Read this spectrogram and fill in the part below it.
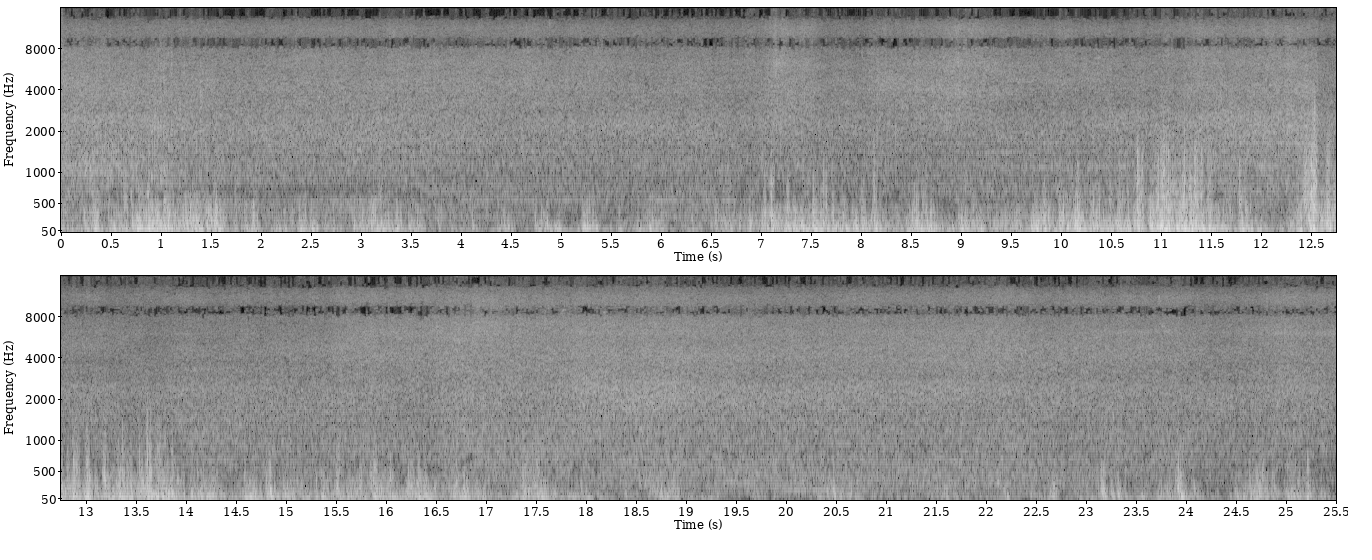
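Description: Sea waves on a sandy beach in Hokkaido with wind, a continuous rushing wash of surf and buffeting wind noise on the microphone, loudest in the middle and easing toward the end, with no voices.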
